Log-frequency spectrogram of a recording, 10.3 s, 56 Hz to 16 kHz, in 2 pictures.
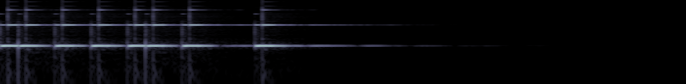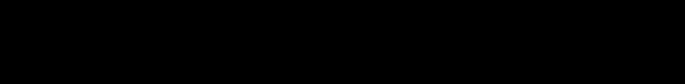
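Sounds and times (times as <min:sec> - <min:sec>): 
video game jingle played on a music box: 0:00.0 - 0:03.0.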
